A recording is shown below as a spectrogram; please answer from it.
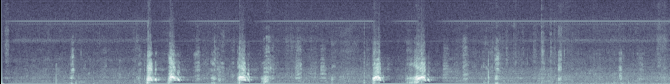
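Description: Poodles barking in short, sharp barks: three a couple of seconds in, and two more about six seconds in.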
